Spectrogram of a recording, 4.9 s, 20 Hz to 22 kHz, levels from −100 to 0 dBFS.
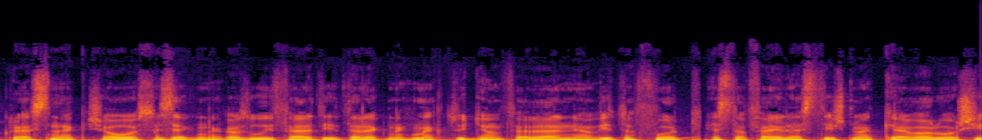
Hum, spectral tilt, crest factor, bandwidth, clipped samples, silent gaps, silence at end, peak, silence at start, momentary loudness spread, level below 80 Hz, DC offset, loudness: none; -7.5 dB/octave; 14 dB; 10 kHz; under 0.1%; none; 0 s; -2 dBFS; 0.05 s; 2 LU; -32 dBFS; under 0.1%; -16 LUFS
